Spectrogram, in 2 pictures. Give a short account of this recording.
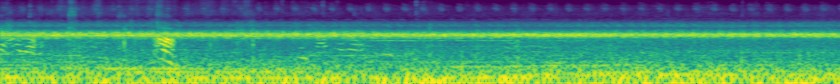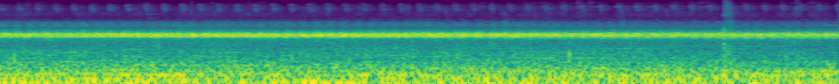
Walking along the lake, People walking and running, Traffic Sound, Frogs sound, Binaural recordings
